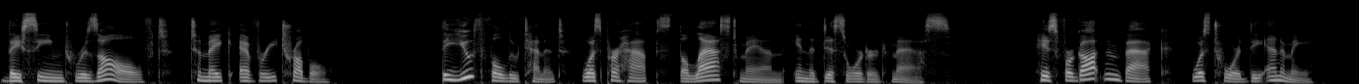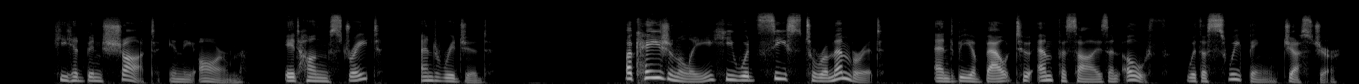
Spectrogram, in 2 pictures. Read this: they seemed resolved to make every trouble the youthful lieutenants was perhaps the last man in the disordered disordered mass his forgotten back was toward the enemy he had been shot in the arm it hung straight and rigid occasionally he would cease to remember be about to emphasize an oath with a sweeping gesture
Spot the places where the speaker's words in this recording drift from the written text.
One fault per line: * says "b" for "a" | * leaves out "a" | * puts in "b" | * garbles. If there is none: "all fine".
* says "lieutenant" for "lieutenants"
* leaves out "disordered"
* puts in "it and"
